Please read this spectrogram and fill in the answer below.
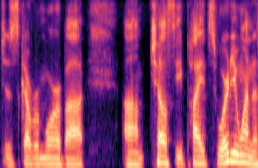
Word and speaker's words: Peitz: Why don't you spell it out for the audio listeners, just so they Yes, it's Chelsea, Chelsea, and my last name is Peitz.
